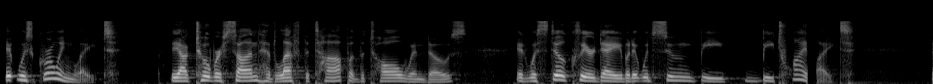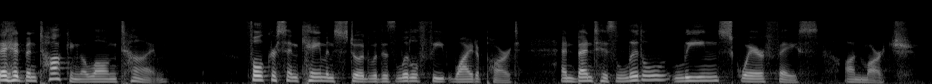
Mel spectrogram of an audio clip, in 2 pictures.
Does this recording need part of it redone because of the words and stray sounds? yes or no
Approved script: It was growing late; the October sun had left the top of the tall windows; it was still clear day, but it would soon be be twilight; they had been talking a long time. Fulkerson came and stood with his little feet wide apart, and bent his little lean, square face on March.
yes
